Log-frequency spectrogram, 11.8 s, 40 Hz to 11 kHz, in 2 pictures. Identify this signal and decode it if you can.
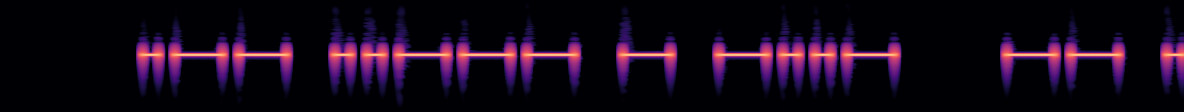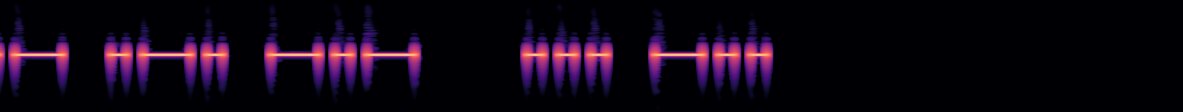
Morse code, heard as a keyed tone, about 15 wpm, 700 Hz. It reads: W2TX MARK SD
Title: K1USN SST QSO Practice - 15wpm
